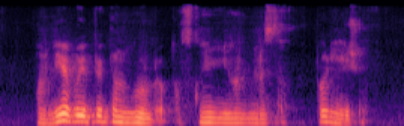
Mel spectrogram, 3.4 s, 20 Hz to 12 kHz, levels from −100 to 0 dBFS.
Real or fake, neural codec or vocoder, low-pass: fake; autoencoder, 22.05 kHz, a latent of 192 numbers a frame, VITS, trained on one speaker; 9.9 kHz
